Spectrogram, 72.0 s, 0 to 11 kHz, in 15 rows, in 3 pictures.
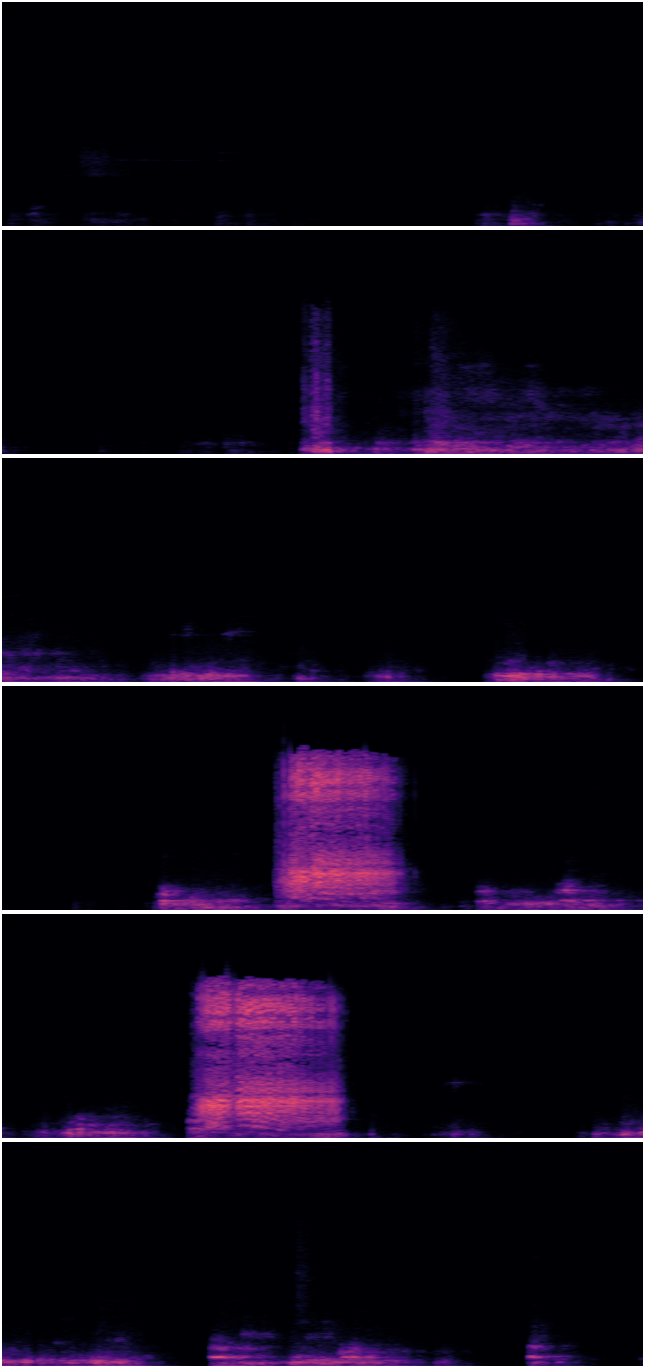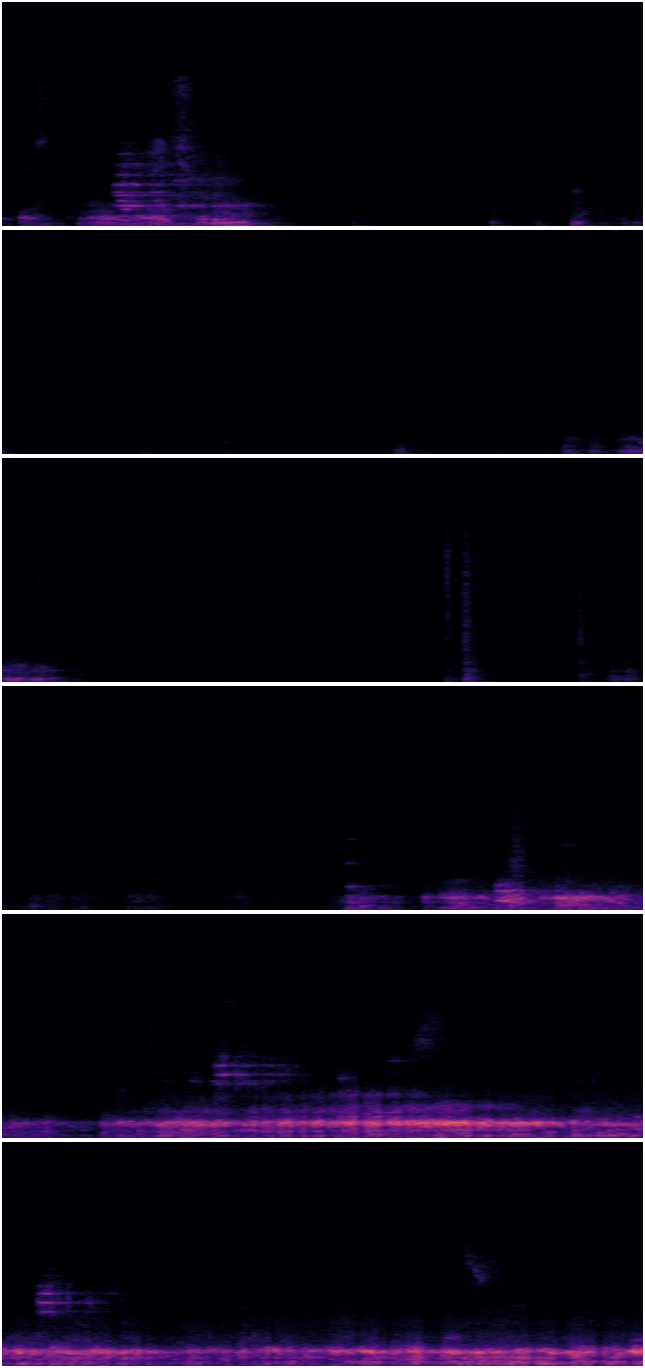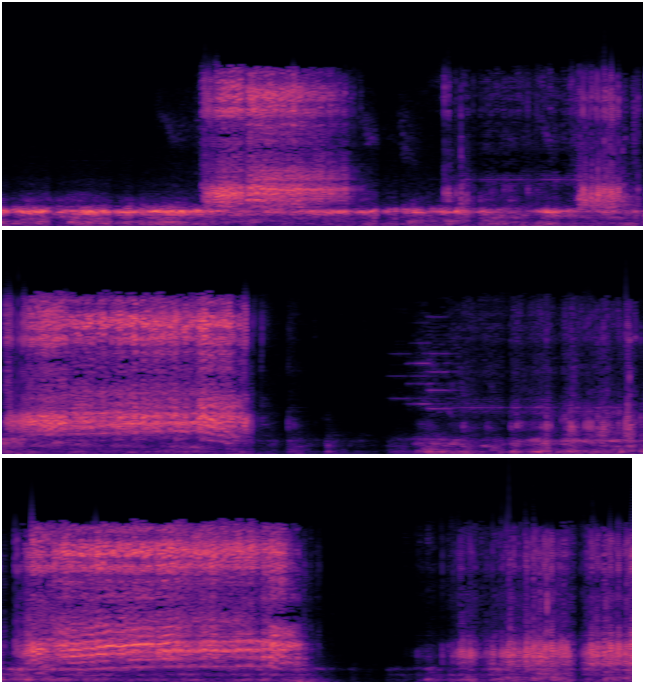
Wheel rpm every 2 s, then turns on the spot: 0, 0, 0, 0, 0, 0, 0, 0, 0, 0, 10, 0, 0, 0, 0, 0, 0, 0, 0, 0, 0, 0, 0, 0, 0, 0, 0, 0, 0, 10, 0, 50, 10, 30, 60, 10.
64-66 68-70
